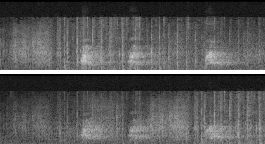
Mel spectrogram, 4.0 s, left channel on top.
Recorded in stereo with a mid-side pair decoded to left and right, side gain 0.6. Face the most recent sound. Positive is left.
turn(degrees=40)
